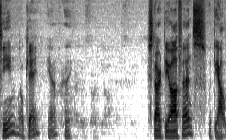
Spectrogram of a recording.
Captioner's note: voiceover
